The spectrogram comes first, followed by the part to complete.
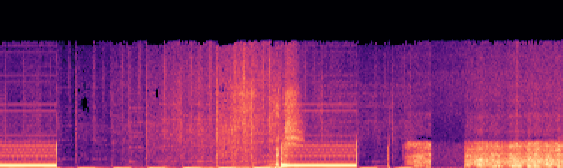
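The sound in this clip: A telephone call is dialed live on a late-night radio show: steady beeping tones and short tone bursts sound over a thumping background beat, ending in a burst of noisy line static.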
